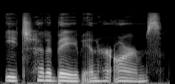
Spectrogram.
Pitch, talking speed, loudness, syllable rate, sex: 160 Hz, 240 wpm, -18 LUFS, 4.5 syllables/s, female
